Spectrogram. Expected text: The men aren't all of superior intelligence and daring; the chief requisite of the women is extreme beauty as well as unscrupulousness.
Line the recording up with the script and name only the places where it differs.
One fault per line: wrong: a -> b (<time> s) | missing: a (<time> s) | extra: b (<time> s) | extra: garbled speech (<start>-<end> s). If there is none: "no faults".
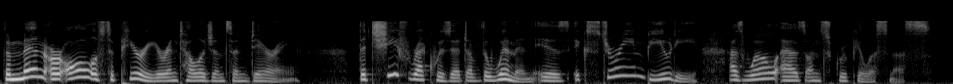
wrong: aren't -> are (0.5 s)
